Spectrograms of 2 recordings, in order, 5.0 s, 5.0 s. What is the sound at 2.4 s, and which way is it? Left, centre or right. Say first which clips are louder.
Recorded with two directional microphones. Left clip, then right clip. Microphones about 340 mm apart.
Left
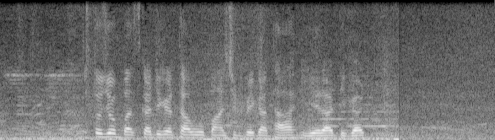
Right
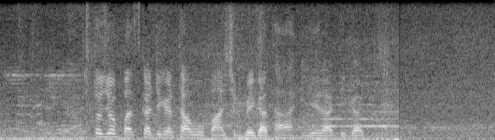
Speech: right 4 dB; right.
